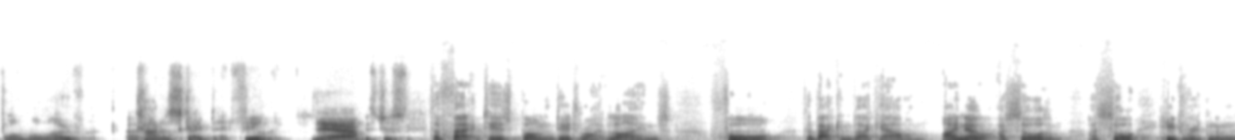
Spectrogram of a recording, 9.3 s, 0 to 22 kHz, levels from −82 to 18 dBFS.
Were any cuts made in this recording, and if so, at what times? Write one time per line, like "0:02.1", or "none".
0:01.0
0:02.2
0:03.2
0:04.5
